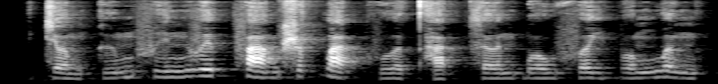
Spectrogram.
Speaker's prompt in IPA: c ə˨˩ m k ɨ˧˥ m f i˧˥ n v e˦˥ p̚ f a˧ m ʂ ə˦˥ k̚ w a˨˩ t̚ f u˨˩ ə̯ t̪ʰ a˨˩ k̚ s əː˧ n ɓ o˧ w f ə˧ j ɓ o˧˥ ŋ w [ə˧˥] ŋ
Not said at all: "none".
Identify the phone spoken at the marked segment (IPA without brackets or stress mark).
ə˧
